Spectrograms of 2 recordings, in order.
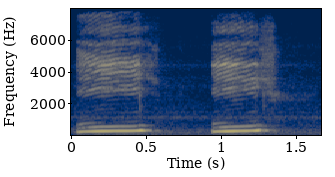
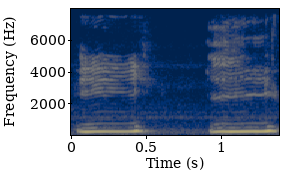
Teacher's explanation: You do E, E, and you think about where your tongue is. Your tongue is sort of focused in the front of your mouth, and it's toward the top of your mouth. E, E, so it's called a front top sound.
